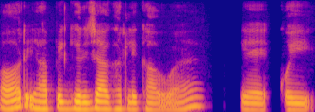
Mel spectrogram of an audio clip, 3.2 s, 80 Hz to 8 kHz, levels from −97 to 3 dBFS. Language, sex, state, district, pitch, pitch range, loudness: Hindi, male, Uttar Pradesh, Gorakhpur, 140 Hz, 125-145 Hz, -18 LUFS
